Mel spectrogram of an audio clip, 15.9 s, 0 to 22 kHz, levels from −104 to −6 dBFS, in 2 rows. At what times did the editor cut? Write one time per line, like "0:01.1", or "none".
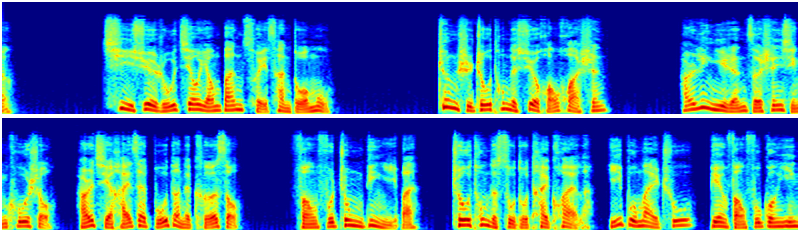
0:08.7
0:12.4
0:13.9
